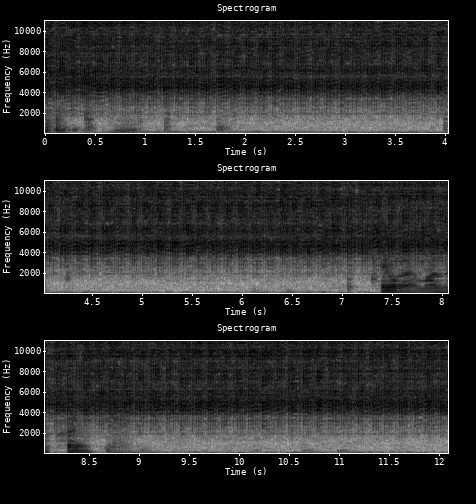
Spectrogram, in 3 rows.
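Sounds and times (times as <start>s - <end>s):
small motor humming: 0.0s - 12.0s.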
